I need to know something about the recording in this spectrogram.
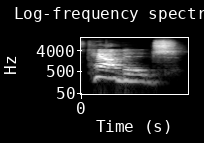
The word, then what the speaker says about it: cabbage: we're reading that's because AG is usually what we call an unaccented syllable an unaccented syllable is said more quietly and more quickly than the other syllables in a word we are going to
